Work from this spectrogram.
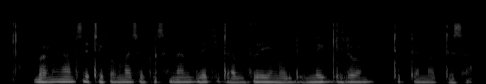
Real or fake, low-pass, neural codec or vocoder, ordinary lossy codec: fake; 7.2 kHz; codec, 24 kHz, 1.2 kbps, DualCodec; none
